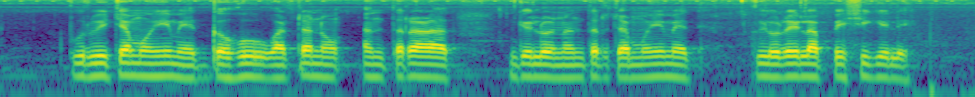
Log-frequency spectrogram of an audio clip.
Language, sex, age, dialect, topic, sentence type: Marathi, male, 18-24, Southern Konkan, agriculture, statement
